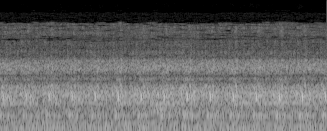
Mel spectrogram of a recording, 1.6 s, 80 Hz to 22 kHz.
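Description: A small 48 horsepower tractor engine pulls a disc harrow in a field during fall tillage, a steady, droning mid-pitched rumble with a faint rhythmic knock, heard alone and fairly close.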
